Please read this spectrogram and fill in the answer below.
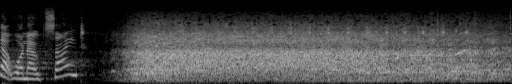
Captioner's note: audience laughing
